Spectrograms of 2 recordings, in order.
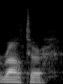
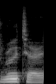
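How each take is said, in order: First: Router is said in the American way. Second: Router is said in a non-American way. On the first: The speaker calls it wrong. "it's not router" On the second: The speaker calls it right. "it's router"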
